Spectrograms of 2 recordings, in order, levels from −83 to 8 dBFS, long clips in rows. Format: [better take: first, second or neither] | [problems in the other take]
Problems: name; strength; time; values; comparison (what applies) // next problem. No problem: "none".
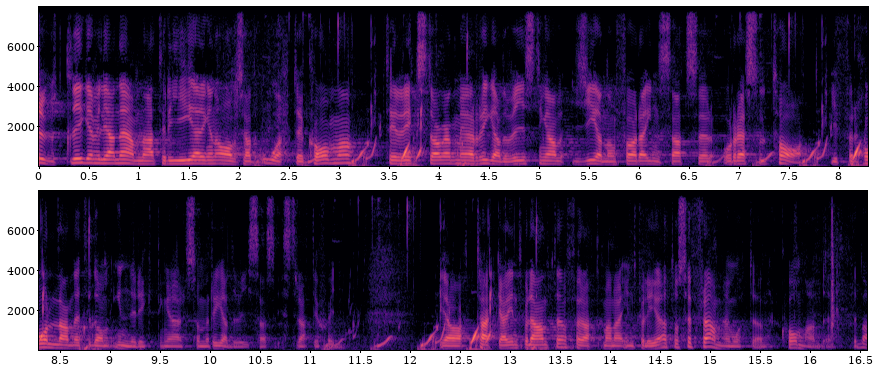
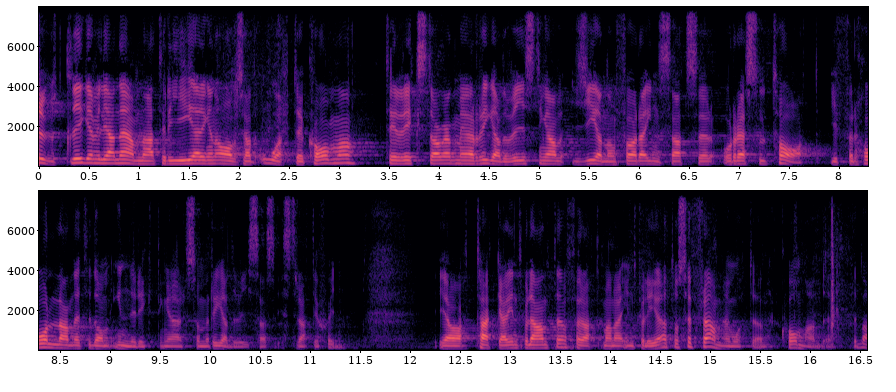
second | background sound (Water / Liquid); 7 dB below the speech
